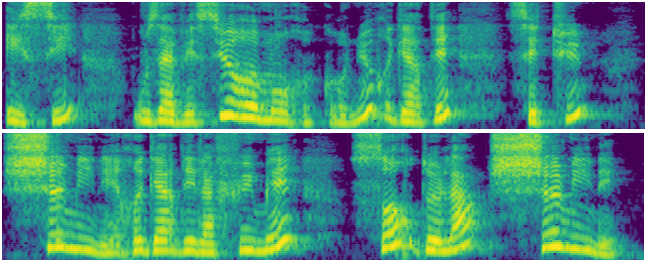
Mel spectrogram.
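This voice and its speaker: A woman's voice: on the high side, very animated. A woman teaching young children to read, sounding out letters and syllables one by one and repeating words. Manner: slow, syllable-by-syllable spelling and repetition. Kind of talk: reading lesson for young children.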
